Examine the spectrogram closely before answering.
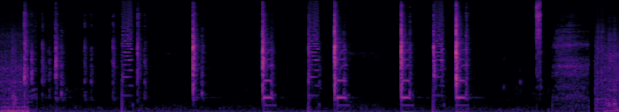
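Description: Menu selection beeps click sharply several times.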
